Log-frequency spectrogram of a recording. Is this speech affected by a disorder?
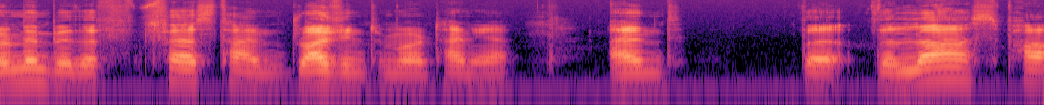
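Yes: cerebral palsy.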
